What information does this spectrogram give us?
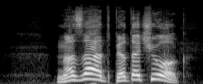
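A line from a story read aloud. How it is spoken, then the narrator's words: Shout. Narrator (Russian): закричал Веня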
